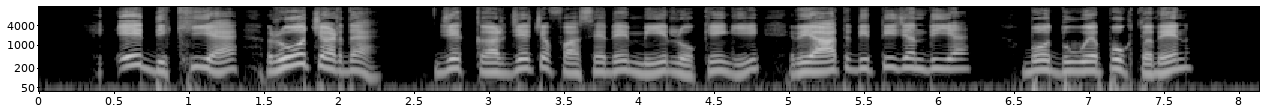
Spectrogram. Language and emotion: Dogri, angry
